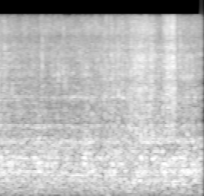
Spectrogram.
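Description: A thin plastic bag rustling steadily as it is handled.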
